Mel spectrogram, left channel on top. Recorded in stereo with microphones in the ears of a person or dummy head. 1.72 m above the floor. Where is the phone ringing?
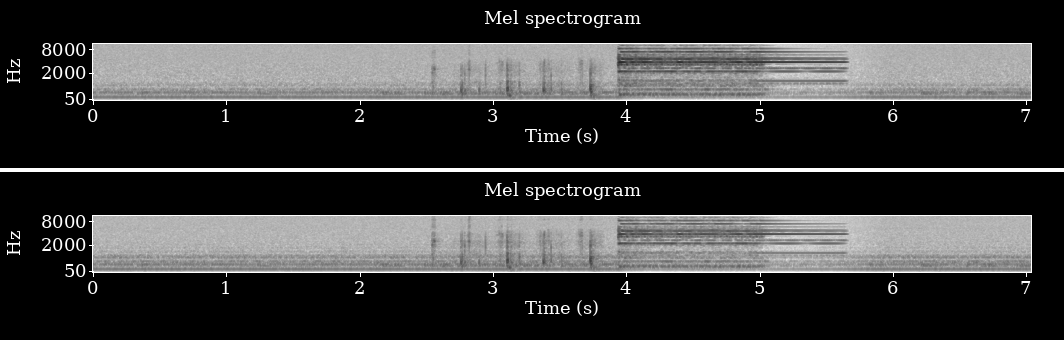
20° left (ahead or behind).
